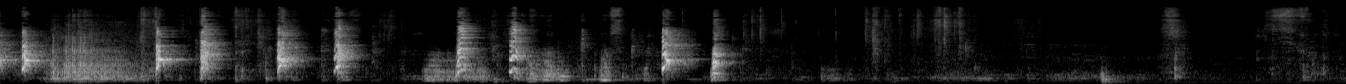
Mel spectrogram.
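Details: Shih Tzu puppy indoors attacking a door stop, giving sharp high yappy barks about one per second for seven seconds, then quieter scattered yips and rustling, with a person's voice just before.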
